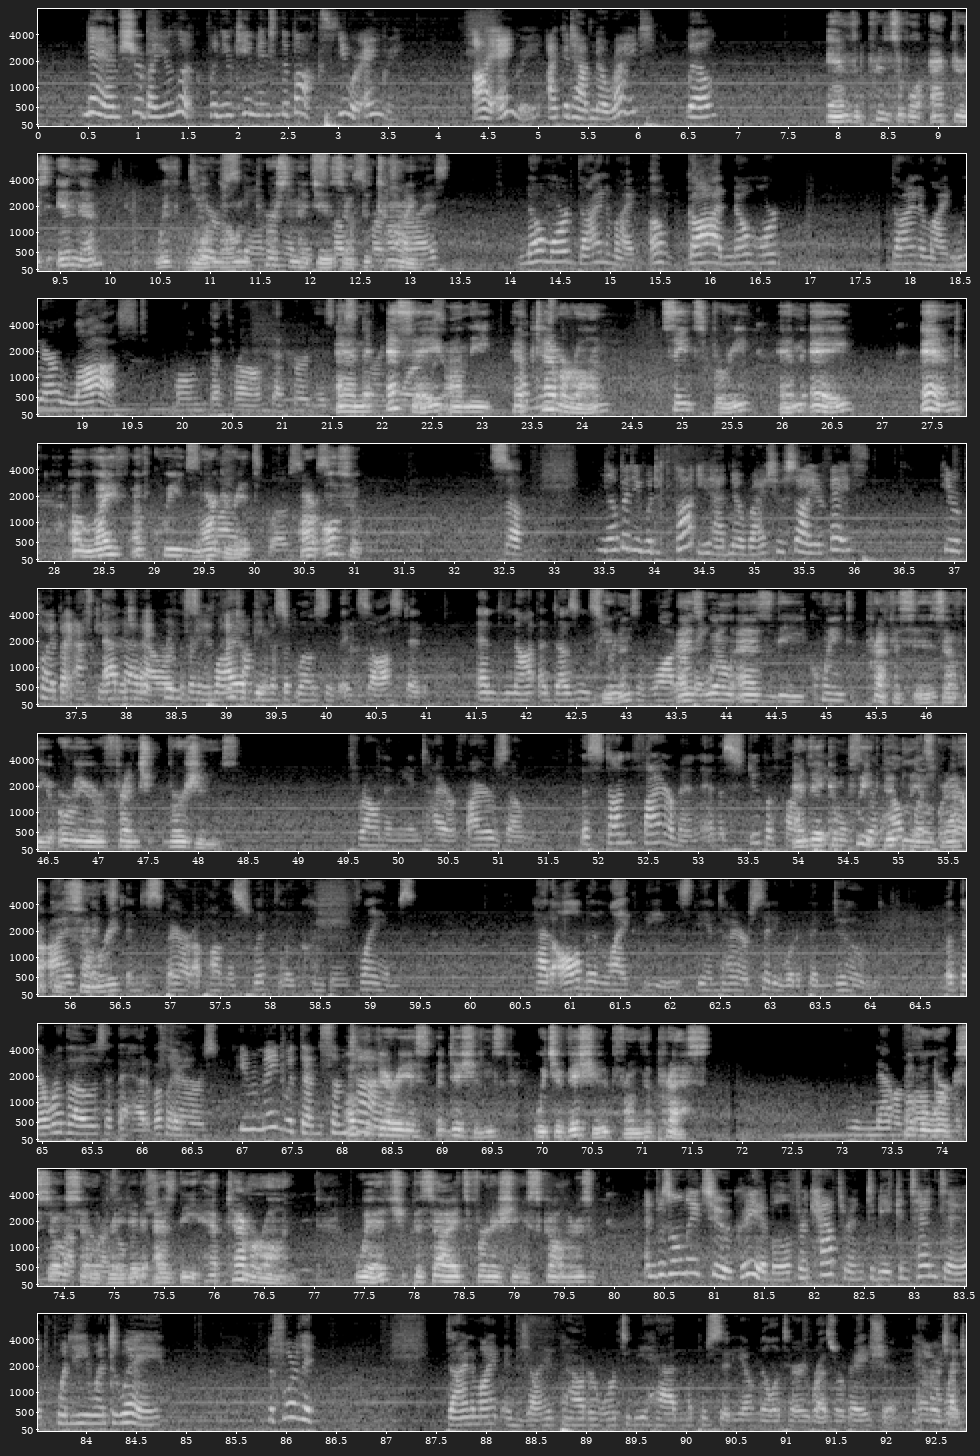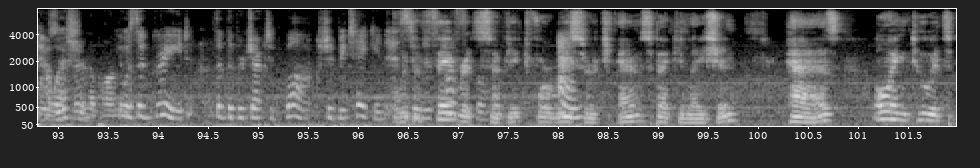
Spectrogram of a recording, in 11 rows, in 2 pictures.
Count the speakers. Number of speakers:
three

